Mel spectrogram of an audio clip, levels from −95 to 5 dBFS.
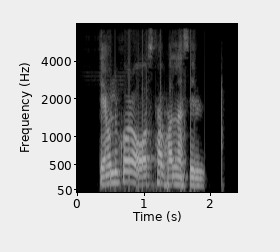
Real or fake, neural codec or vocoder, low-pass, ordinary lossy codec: real; none; 7.2 kHz; MP3, 48 kbps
